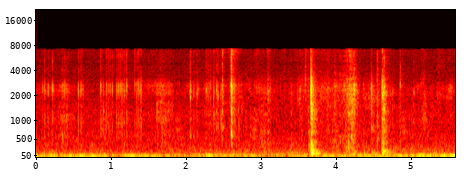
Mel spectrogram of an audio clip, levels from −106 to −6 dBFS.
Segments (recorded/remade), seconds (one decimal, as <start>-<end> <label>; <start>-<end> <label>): 0.0-3.1 remade; 3.1-4.1 recorded; 4.1-5.6 remade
